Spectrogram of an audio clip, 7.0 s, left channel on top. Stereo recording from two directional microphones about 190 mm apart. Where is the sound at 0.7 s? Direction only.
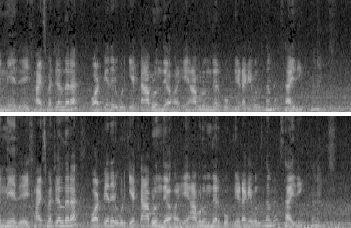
30° right (ahead or behind).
